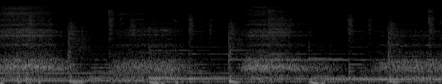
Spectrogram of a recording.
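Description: Soft background music with steady sustained tones, over a person's audible slow breathing, a few breaths in and out.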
